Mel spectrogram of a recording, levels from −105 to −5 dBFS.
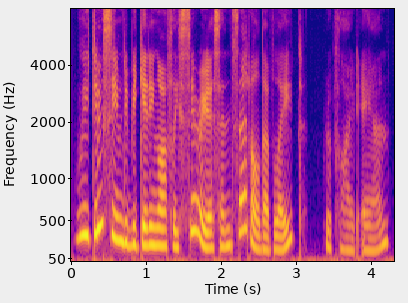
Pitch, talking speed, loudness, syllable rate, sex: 225 Hz, 195 wpm, -16 LUFS, 5.4 syllables/s, female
